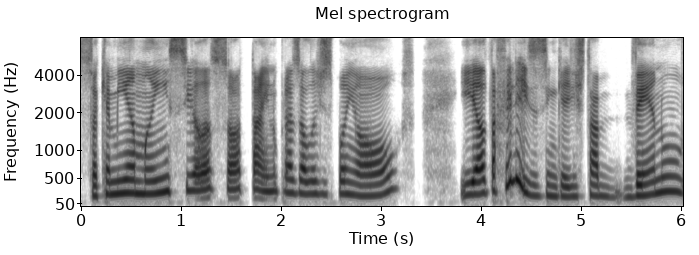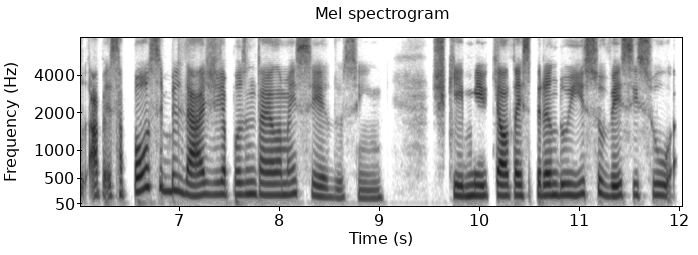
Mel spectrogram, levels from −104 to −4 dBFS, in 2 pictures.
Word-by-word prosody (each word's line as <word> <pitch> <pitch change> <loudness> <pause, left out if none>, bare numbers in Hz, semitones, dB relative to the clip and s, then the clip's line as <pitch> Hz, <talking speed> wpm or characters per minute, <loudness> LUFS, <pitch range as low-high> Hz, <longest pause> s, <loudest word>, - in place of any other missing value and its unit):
Só 185 - -1
que 220 - 0
a - - 0
minha 235 +1 +3
mãe, 225 +2 +1
em - - +2
si, 195 - 0
ela 145 +2 +4
só 155 -1 0
tá 155 - +1
indo 270 +1 -2
para 255 - -5
as 235 -1 -2
aulas 225 0 0
de 220 - -3
espanhol, 215 +4 -1 0.6
e 205 +2 +2
ela 220 +2 +7
tá 275 - +2
feliz, 400 - +3
assim, 185 -1 -4
que 180 - -3
a - - +2
gente 180 +1 -4
tá 190 0 +1 0.3
vendo 220 +10 +2
a - - +3
essa 210 +4 -5
possibilidade 260 - 0
de 210 - -6
aposentar 215 0 -5
ela 200 0 -2
mais 210 +3 -5
cedo, 170 -6 -5
assim. 145 -1 -13 0.5
Acho - - -5
que 190 -2 -2
meio 190 +1 0
que 205 - 0
ela 190 - +5
está 195 - -1
esperando 200 0 -1
isso, 215 +2 +1
ver 185 +1 0
se 205 - -1
isso 200 -1 -2
205 Hz, 230 wpm, -21 LUFS, 185-230 Hz, 0.6 s, ela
